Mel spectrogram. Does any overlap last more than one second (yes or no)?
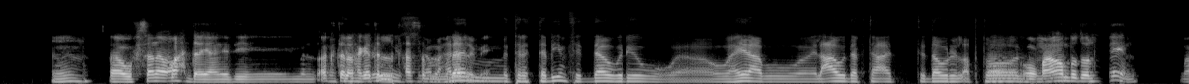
yes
